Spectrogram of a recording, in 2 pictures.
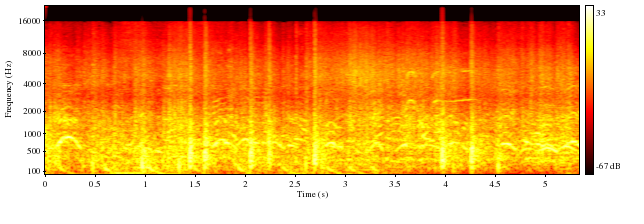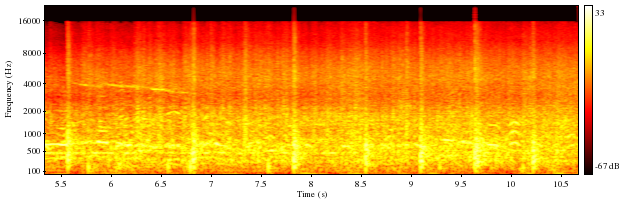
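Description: Firecrackers going off in rapid, irregular sharp bangs, several a second, over the voices of a crowd.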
